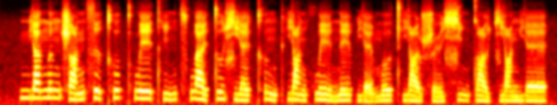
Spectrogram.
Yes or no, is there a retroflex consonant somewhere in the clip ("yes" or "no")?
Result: yes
